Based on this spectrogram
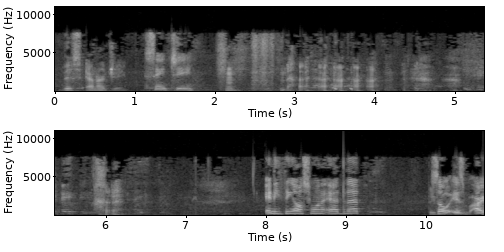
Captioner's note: chuckles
